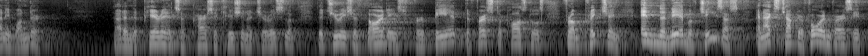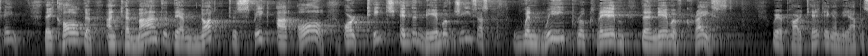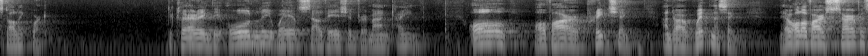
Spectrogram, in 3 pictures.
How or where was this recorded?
large echoing room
